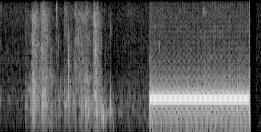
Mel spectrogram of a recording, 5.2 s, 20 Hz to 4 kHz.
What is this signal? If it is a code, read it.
Ringback tone (North America), 440 + 480 Hz.
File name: out- - - - - .28198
